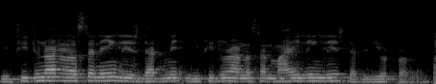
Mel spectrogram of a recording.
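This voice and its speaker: Against noticeable background noise and audible room echo, a man with a strong non-native accent talks at a fairly quick pace and a fairly high pitch with ordinary pitch variation. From Bangladesh. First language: Bengali. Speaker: university professor. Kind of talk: lecture. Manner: halting.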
